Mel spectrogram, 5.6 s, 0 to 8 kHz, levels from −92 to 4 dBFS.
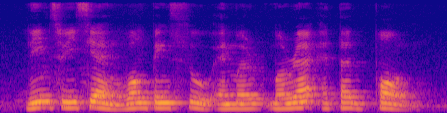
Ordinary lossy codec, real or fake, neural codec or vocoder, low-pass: AAC, 48 kbps; real; none; 7.2 kHz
